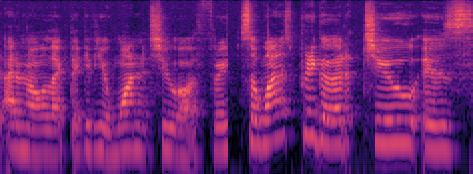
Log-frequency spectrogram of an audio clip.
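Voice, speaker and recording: A woman with a strong German accent, fairly high pitch and a bright, sharp tone, at a moderate pace. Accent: thick German. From Germany. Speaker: vlogger. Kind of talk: storytime vlog. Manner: casual, filler-heavy.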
